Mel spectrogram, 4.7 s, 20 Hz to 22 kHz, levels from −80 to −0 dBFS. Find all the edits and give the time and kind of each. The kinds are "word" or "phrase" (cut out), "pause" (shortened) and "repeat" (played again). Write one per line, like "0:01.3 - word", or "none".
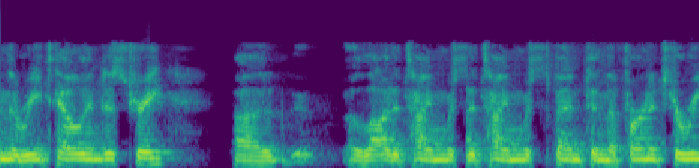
0:03.1 - repeat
